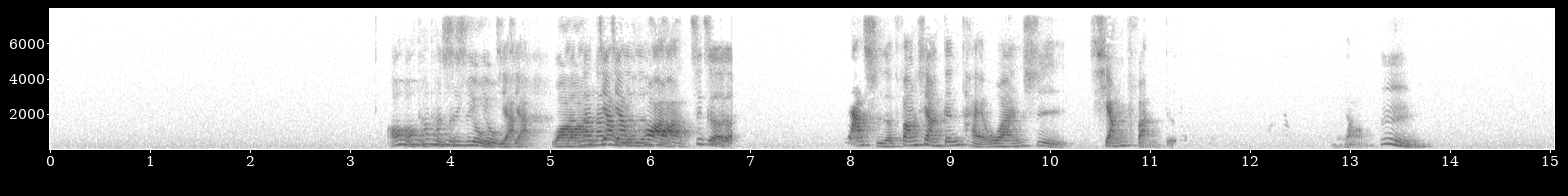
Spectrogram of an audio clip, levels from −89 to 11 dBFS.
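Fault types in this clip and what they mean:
Doubled audio track: The same speech was likely captured a second time by a slower path, or an edit left two copies out of step. From about 3.49 to 6.81 s, a full-band copy trails roughly 150 ms behind at about equal level, starting and stopping abruptly with no room colour.
Speech suppressed in double talk: With both sides talking at once, the echo canceller likely could not separate the talker from the loudspeaker echo, so it turned everything down. The voice dips briefly near 7.9 and 11.3 s, and for about half a second from 12.15 s, by up to roughly 35 dB.
Other side's voice leaking through: The far side, played over the talker's loudspeaker, was likely not fully removed from the microphone by the echo canceller. A brief scrap of that second voice slips through near 12.9 s, very faint, around 40 dB below the talker.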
